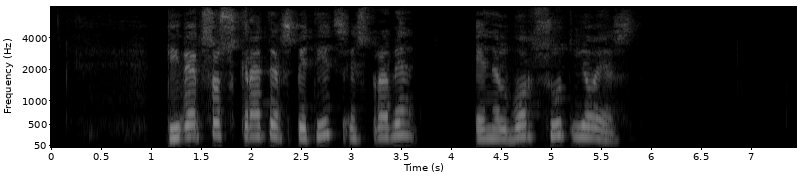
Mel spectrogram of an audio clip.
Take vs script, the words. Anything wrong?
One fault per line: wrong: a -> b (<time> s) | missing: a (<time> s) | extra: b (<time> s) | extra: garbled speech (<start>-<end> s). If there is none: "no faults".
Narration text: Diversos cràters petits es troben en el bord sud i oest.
no faults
